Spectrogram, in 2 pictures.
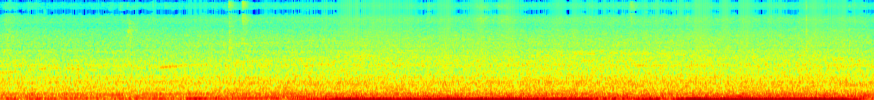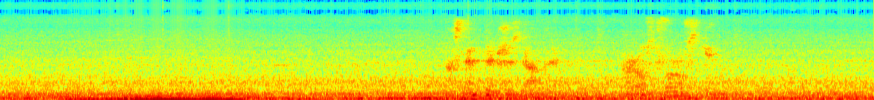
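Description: A bus engine rumbles low and steadily, swelling louder at times.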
